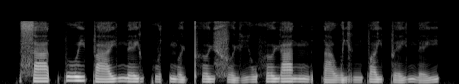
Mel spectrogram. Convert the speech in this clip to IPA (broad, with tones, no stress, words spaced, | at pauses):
saː˧t̚puː˥j paː˨˥jn̪e˧j kʷɐ˨˥t̚mɵ˨˩ɥpʰɵ˧ɥ fɵ˨˩ɥ iː˨whɵ˥ɥ aː˥nŋɵ˨t̚aː˨w jɪ˨ŋpɐ˧jpe˨˥jn̪e˨˥j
